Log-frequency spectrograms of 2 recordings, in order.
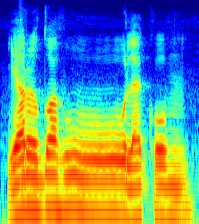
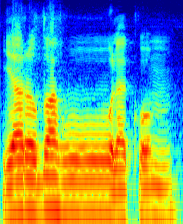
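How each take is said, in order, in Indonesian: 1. Vokal setelah h itu panjang. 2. Vokal setelah h itu panjang.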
